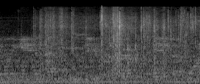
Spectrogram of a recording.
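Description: Plastic pepperoni packet crinkling as it is handled and opened, with a few sharp crackles about halfway through, over a low steady hum.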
